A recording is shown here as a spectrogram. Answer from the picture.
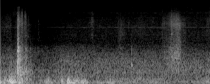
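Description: A single thump shortly after the start, then low rumbling wind and handling noise on the microphone.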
